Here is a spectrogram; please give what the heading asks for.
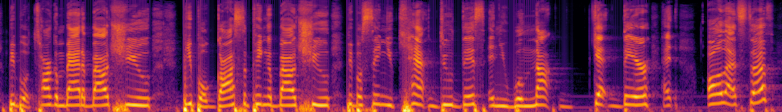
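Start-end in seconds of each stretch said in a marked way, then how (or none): none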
